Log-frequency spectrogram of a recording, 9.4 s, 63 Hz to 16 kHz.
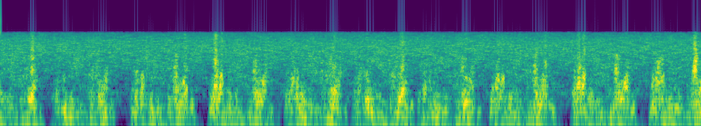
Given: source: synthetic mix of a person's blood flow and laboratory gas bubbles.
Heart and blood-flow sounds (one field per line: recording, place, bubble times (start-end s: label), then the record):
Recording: Doppler ultrasound of blood flow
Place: precordium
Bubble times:
no bubbles
From the record:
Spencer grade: 0 (complete lack of bubble signals)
